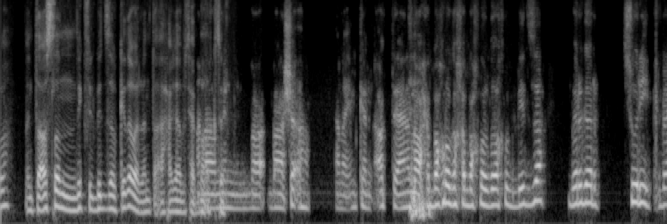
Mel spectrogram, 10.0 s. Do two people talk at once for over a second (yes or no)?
no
